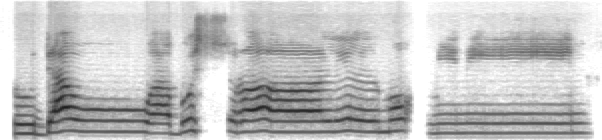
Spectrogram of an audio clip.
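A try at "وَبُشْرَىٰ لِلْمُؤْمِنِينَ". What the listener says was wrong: Hudau wa busyra lil mu'minin. Masih belum mantap sinnya, nanti ya dilatih aja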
